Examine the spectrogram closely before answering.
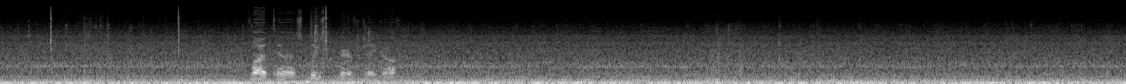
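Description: Jet engines rumble with a steady low hum.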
